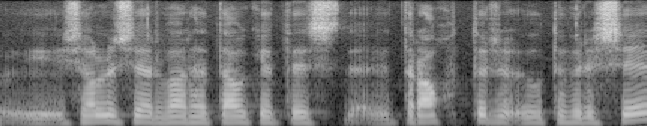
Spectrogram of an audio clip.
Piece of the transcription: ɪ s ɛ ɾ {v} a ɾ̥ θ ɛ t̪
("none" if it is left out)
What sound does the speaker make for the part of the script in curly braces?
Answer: v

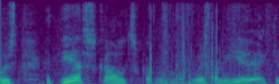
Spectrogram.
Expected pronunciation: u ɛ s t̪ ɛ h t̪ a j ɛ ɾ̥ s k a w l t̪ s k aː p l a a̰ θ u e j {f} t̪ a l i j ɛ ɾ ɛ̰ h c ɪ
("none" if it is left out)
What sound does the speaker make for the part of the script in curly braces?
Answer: s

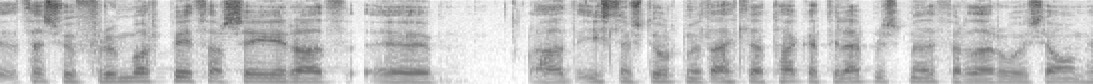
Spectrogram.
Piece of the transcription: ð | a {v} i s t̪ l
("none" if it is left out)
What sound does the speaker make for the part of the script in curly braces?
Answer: ð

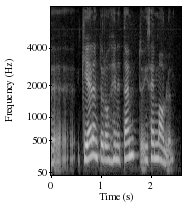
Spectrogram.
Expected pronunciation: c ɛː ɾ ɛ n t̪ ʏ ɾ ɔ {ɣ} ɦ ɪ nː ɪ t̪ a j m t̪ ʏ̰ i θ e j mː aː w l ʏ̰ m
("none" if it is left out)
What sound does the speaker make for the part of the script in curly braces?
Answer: ð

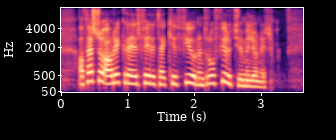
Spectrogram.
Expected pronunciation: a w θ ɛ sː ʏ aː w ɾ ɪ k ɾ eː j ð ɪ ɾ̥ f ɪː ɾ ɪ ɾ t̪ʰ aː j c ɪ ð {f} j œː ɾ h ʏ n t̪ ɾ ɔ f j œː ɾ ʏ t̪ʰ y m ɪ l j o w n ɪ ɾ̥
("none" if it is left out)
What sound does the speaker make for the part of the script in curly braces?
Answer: f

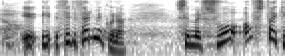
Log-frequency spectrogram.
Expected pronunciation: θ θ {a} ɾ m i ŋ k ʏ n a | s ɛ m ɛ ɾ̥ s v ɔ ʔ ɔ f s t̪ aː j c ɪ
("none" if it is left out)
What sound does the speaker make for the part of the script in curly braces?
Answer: ɛ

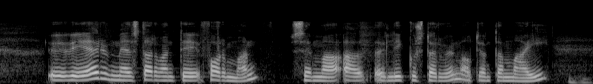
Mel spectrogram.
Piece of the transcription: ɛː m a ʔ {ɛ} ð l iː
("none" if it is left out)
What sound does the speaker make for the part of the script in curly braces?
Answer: a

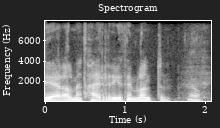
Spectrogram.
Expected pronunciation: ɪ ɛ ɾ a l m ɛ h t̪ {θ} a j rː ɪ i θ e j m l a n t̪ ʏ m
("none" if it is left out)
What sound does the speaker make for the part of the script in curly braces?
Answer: h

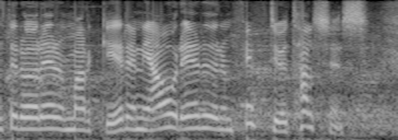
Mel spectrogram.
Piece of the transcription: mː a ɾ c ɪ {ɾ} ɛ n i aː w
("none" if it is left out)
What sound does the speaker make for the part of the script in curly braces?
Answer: ɾ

